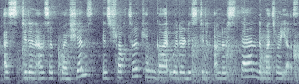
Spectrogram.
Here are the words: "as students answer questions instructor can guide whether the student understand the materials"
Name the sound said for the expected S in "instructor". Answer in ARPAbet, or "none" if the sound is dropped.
S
